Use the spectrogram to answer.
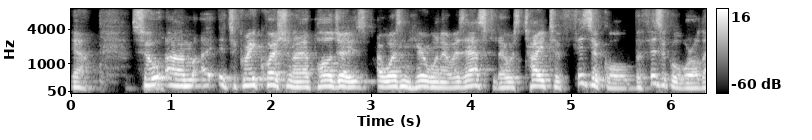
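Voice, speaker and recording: With an American accent, the speaker moves at a fairly quick pace with ordinary pitch variation over noticeable background noise. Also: man. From United States. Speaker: digital economy expert, panelist. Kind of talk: panel discussion.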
